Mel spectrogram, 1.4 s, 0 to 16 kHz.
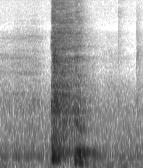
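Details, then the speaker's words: Man with grade 4 varicocele during scrotal Doppler ultrasound before varicocele surgery: a single short voluntary cough on request to provoke venous reflux, against steady room noise; large reflux seen on cough. "please see what's happening when you strain push your abdomen strain or cough like"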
